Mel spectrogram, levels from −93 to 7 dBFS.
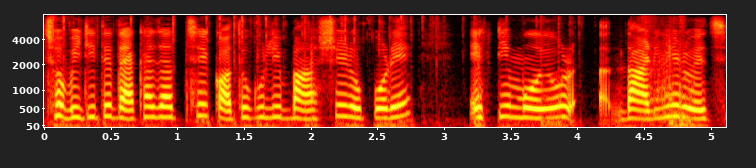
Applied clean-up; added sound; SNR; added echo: neural mask model RNNoise.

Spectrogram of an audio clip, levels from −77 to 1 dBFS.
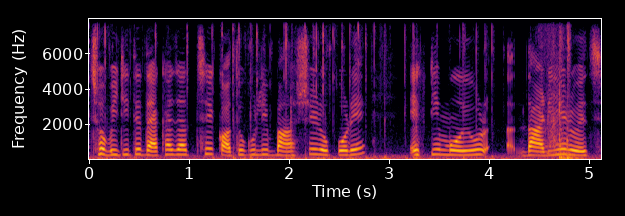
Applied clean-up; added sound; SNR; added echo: none; Typing; 12 dB; none.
